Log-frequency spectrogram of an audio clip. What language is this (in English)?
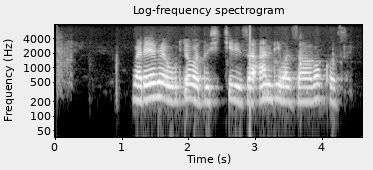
Kinyarwanda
